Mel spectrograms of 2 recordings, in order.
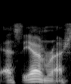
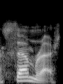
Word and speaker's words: Semrush: have been hosted by sem rash so or semrush depending on how you pronounce it it seems like it's a um a uh north america versus europe sort of uh differentiator there um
